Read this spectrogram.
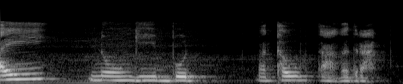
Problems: low volume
